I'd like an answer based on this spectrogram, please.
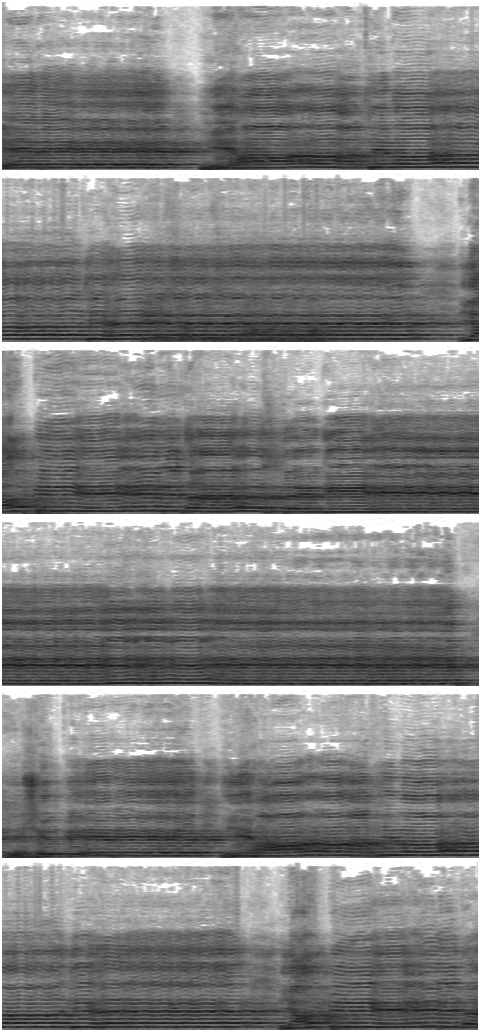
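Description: A man singing a naat, an Urdu devotional song, drawing out long held notes with slow bends in pitch. He breaks off briefly a few times between phrases.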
